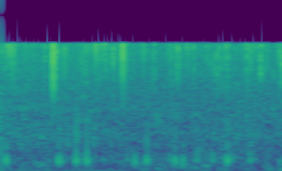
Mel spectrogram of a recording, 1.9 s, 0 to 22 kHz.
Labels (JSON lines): {"label": "biophony, pulse", "recorder": "SoundTrap 500"}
